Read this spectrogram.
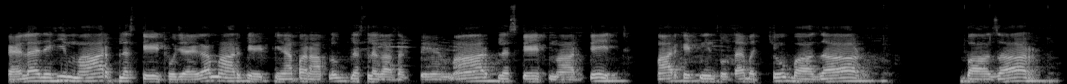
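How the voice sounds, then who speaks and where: A man walks children through an English workbook, his voice a bit high for a man. He spells and repeats each word slowly and patiently. The recording is muffled, with a faint hiss behind him. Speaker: teacher.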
